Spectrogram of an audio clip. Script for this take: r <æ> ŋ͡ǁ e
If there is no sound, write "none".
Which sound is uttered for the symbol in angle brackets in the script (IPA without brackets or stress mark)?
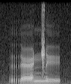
æ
